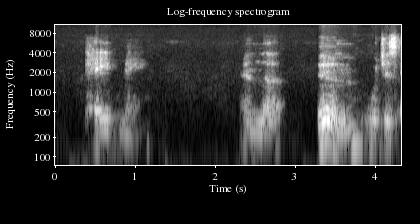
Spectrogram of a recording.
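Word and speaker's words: padme: way to pronounce it Padma is spelled PA DME but I was told to pronounce it paid me and mmm which is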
